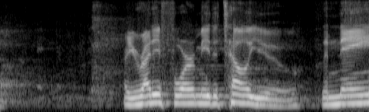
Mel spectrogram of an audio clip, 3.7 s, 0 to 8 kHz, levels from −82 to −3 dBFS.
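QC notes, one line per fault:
Nothing stood out on listening, and the audio carries the limited top end expected of a wideband call path.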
